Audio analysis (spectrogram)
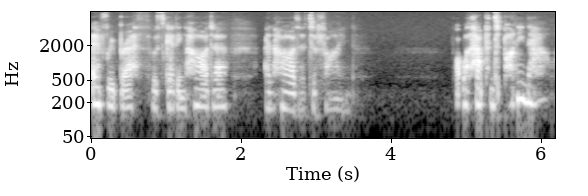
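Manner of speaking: ordinary delivery, nothing marked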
